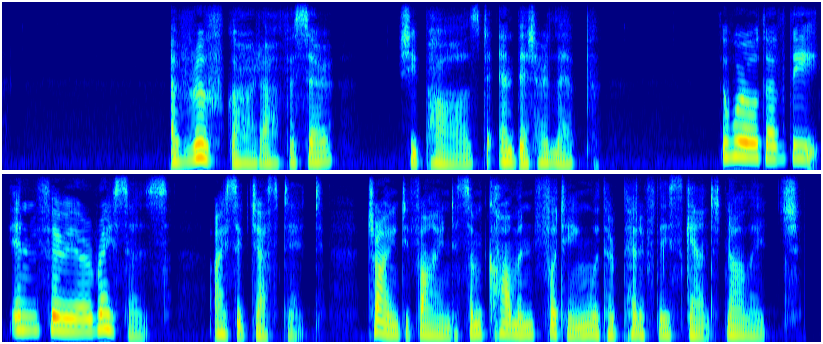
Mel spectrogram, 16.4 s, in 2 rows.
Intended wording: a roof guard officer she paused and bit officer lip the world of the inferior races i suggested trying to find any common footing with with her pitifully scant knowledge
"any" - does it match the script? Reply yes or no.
no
